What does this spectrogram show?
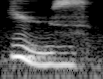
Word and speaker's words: use: um be thinking that the z sound in the verb use is not very strong and you are completely correct if we compare it to the z at the beginning of the word zoo the z zoo is much stronger than the z at the end of the word use and that's just because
